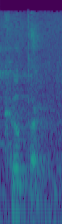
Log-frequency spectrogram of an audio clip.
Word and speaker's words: Cowper: spelled Cowper, but it's pronounced Cooper, served his congregation.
